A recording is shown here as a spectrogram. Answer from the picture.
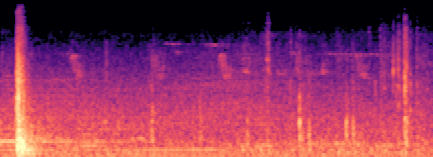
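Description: A car door shutting with one loud thump just after the start, followed by quiet background and a few faint footstep clicks near the end.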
